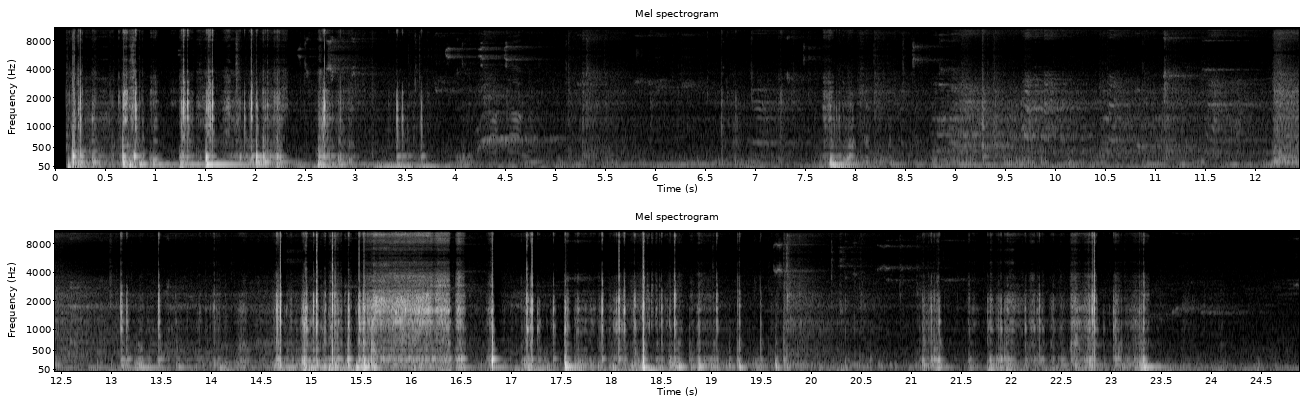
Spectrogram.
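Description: A futsal game in a reverberant indoor hall: repeated sharp knocks of the ball being kicked and bouncing off the hard court, with players' voices calling out, busiest a little past the middle.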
